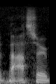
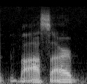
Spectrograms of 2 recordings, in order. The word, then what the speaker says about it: Vassar: that band's called the vassar bastards bastard bastards like faster the college oh faster faster bastards how do you spell that v-a-s-s-a-r bastards yeah everyone says boss our boss are bastards that's our bastards we're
